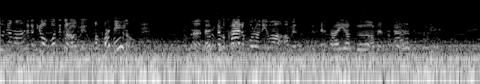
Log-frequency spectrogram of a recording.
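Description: Steady road and engine noise inside the cabin of a Subaru BRZ being driven, under women's voices and background music.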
